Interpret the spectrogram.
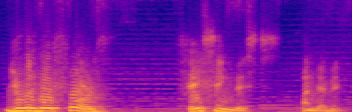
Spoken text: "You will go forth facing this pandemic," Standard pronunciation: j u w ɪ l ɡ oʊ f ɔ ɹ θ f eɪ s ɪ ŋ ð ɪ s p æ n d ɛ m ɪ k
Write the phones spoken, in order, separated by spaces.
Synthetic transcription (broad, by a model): j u w ɪ l ɡ oʊ f ɔ ɹ θ f eɪ s ɪ ŋ ð ɪ s p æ n d ɛ m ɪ k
